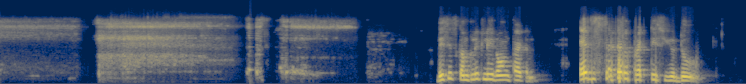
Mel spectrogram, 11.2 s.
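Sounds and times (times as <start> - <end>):
forceful pranayama breathing: 0.0 - 5.4
speech: 6.6 - 8.2, 8.8 - 10.6.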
